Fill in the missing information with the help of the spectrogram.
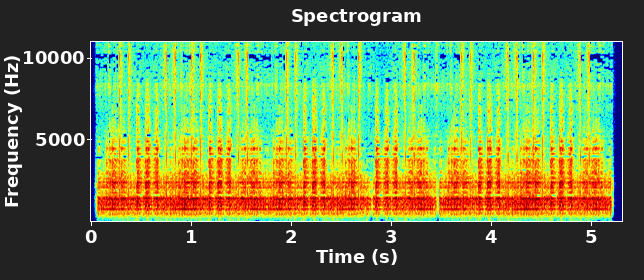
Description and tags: Water dripping in a large metal sink. Sound is repeated and overlapped to mimic the sound of a roulette board. Sound is very chopped. Recorded on mac Apple built in computer microphone. Sound was further manipulated in Reaper sound editor.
